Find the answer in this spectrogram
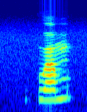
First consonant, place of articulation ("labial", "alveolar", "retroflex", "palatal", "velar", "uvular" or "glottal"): velar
